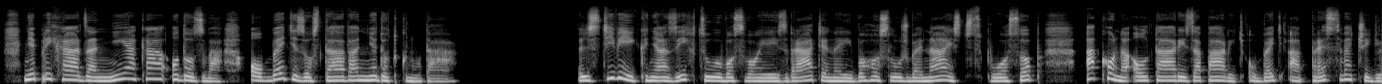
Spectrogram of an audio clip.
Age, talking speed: 40-59, 95 wpm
